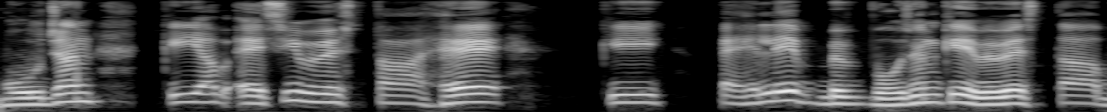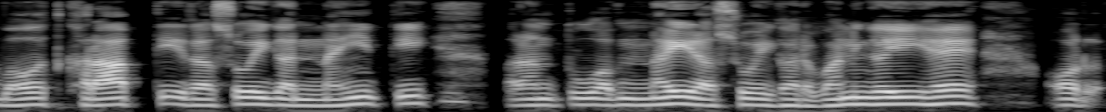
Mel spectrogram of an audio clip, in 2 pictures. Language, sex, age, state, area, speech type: Hindi, male, 18-30, Rajasthan, rural, spontaneous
